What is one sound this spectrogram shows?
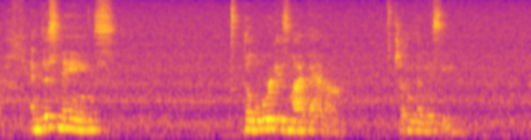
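A young woman speaks calmly and softly nearby, in short phrases with pauses.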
